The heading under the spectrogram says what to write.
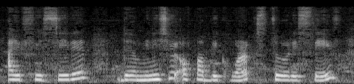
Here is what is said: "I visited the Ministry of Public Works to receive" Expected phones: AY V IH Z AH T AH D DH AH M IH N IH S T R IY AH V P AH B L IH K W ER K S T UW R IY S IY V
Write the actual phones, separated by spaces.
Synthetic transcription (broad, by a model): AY P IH S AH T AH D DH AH M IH N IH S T R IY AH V P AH B L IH K W ER K S T UW R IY S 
